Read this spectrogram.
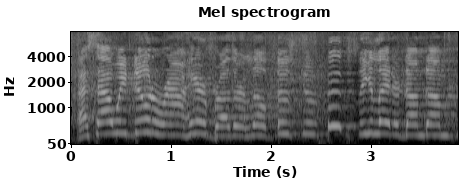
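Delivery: high-pitched hammed-up good old boy; mock Texan bro. Comic still voicing the Texan, high and cocky. Texan character keeps going.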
